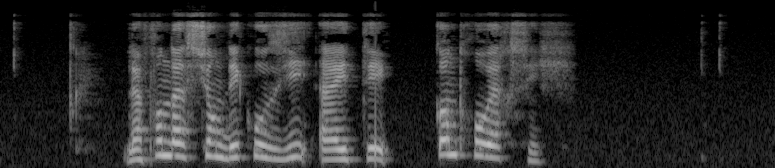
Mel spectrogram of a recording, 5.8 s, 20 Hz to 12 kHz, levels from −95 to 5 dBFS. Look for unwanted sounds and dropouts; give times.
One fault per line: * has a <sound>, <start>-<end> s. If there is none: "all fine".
all fine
